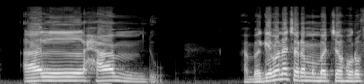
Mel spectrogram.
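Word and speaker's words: الحمد: Di sini bukan al, tapi dia alhamdu.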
